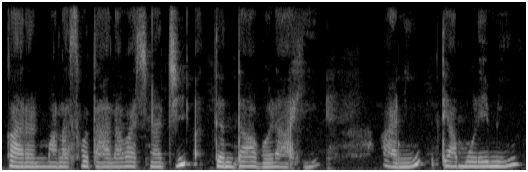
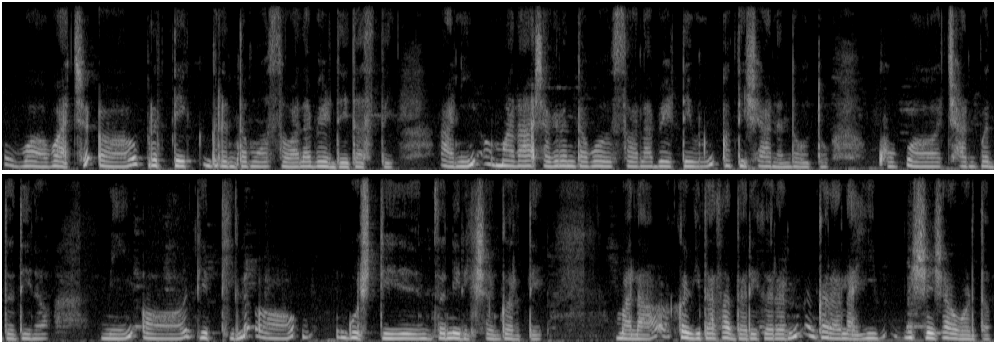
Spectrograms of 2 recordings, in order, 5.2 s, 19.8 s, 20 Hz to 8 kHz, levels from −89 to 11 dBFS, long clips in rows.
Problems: none marked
